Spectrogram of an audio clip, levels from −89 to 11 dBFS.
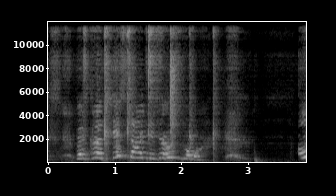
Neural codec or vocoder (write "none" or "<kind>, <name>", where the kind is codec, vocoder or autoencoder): codec, SNAC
